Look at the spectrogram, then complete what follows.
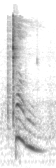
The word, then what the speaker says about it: Trump: The P is silent when you say his name backwards. Mert would hurt. Pew.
